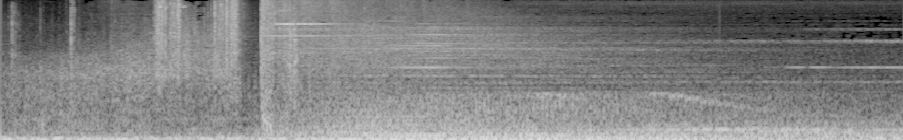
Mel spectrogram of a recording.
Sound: gunshot

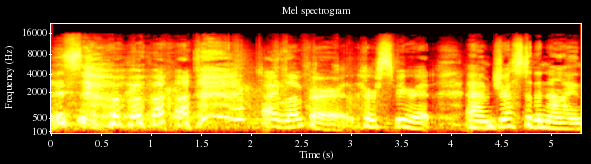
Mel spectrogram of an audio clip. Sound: laughs; applauds; laughs

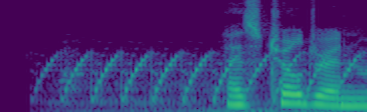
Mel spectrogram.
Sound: repetitive video game sounds

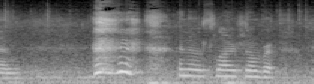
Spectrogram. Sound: laughs

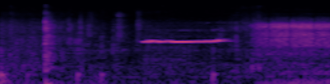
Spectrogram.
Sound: whistle

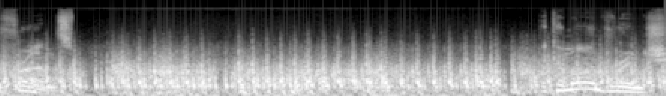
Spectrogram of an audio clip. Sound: guns firing

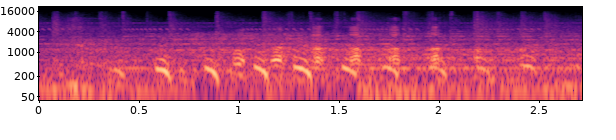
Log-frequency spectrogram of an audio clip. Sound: laughs

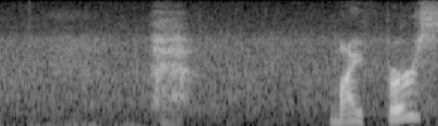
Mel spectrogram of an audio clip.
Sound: sighs

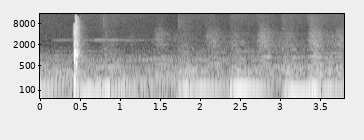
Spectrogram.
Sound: arrow being shot and Music

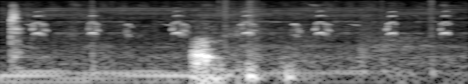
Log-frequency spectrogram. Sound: grunts

